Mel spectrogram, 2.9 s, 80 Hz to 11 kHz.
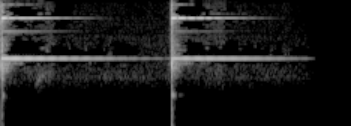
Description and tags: bicycle-bell 10
Just a sample pack of 3-4 different high-pitch bicycle bells being rung. This one is two for one!
bell, bells, percussion, ring, bike, clang, metal, bicycle, high-pitched, contact, metallic, ping, chimes, ding, chime, bright, glockenspiel, hit, glock, strike, ting, ringing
